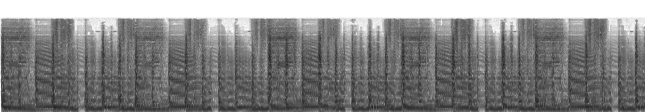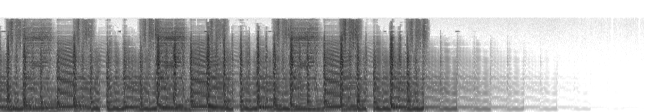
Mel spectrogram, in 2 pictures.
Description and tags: Goofy Music
A shot piece of music that can be used for credits on shot films
Goofy, groovy, music, percussion-loop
